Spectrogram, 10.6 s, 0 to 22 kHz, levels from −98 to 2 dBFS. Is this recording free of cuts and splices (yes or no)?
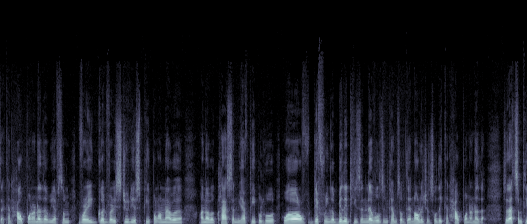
no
